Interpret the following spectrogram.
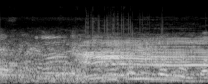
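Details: One brief, rising then falling moo from Friesian or cross-breed heifer calves bought by Dhaka farmers on 12 August 2024, with faint background voices.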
